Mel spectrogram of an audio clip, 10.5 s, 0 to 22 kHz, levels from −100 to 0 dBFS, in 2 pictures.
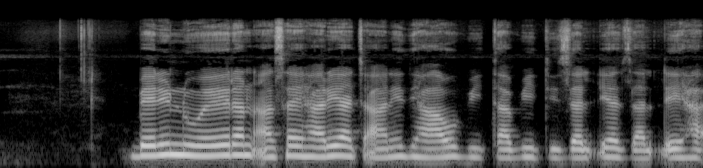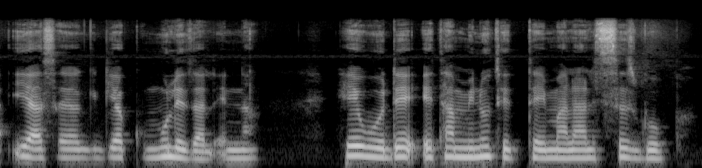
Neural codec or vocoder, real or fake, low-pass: none; real; 14.4 kHz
